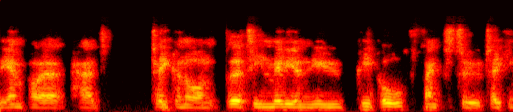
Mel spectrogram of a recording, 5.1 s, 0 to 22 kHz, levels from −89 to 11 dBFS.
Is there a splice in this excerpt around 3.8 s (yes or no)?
no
